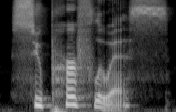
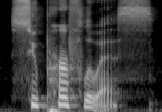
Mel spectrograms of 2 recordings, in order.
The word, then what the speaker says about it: superfluous: prerogative prerogative Word 257 superfluous Common mispronunciation superfluous Correct pronunciation superfluous Four syllables with the stress on the second.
